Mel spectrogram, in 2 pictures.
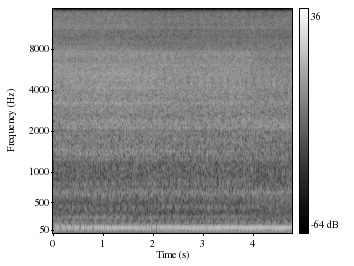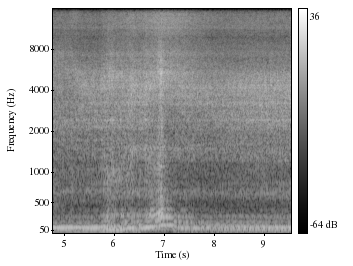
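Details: Ford EB Falcon XR8 302 Windsor V8 after a coolant leak repair: a deep, steady idle burble, then blips that settle back with a slight hesitation, running healthy; owner thinks the stumble is from coolant still pumping through.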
